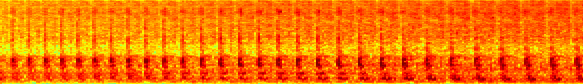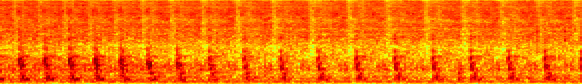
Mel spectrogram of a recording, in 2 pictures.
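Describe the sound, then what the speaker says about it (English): A small air-powered model radial engine machined from bar stock runs steadily on compressed air, a rapid, even mechanical chatter of ticking pulses close to the mic with no talk over it. "These little engines are self-starting."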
